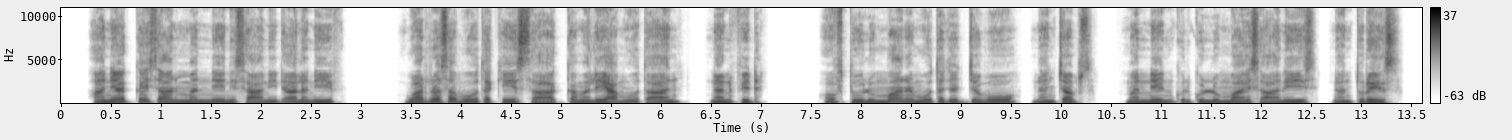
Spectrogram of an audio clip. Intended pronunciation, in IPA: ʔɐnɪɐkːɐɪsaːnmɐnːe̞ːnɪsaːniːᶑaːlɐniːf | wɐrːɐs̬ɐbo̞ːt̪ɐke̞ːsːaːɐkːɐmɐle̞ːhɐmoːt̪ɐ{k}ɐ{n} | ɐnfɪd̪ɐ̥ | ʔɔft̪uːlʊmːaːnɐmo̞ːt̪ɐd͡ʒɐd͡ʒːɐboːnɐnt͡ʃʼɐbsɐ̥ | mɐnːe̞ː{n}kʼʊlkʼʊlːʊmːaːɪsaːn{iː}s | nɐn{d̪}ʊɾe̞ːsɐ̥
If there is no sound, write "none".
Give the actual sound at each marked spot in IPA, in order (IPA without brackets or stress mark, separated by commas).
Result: ʔ, nː, ŋ, iː, t̪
